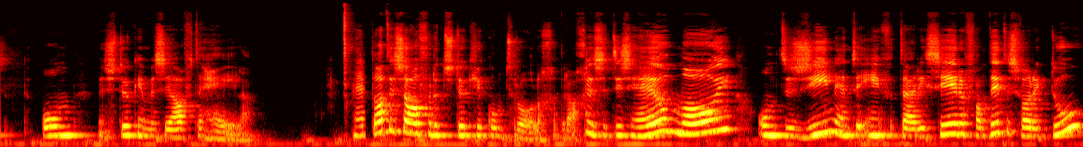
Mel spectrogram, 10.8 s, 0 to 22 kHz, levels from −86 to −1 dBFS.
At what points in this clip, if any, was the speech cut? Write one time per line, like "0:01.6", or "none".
0:03.6
0:05.8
